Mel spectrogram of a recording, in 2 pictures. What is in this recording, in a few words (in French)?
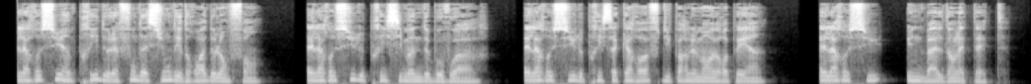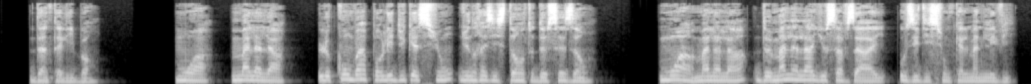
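spot, spots radio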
